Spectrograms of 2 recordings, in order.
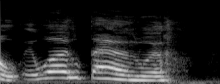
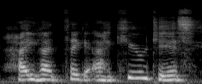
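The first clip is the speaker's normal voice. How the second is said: lightly mimicked southern accent; imitated southern accent; 3 semitones lower, 3 dB quieter than usual. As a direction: echo her southern accent, a little lower. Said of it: "That accent, boy, that accent".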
